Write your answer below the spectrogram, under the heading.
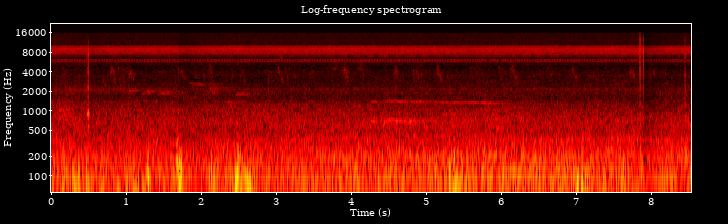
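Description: Trackside outdoor ambience: a steady high-pitched drone of insects, a constant low rumbling noise underneath, and a few faint bird chirps.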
